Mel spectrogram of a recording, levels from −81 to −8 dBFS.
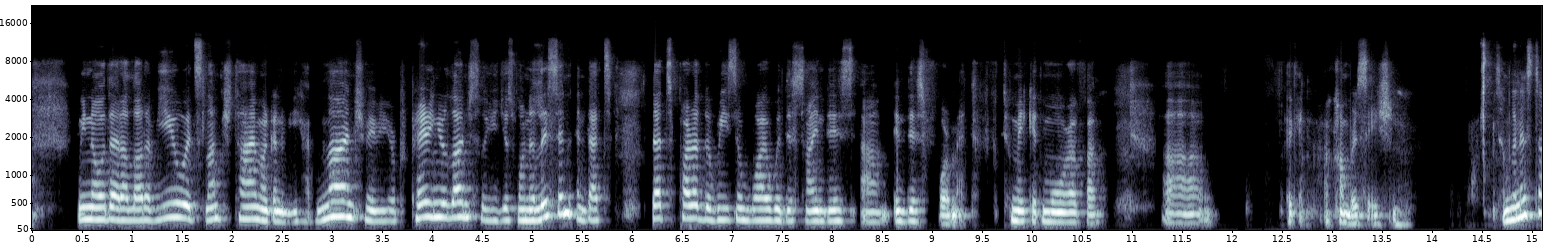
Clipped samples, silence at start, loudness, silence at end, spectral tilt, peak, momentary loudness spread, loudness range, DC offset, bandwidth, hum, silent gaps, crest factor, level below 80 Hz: under 0.1%; 0 s; -18 LUFS; 0 s; -6 dB/octave; -4 dBFS; 14 LU; 8 LU; under 0.1%; 12 kHz; none; 12.06-12.14 s, 14.12-14.18 s; 14 dB; -62 dBFS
